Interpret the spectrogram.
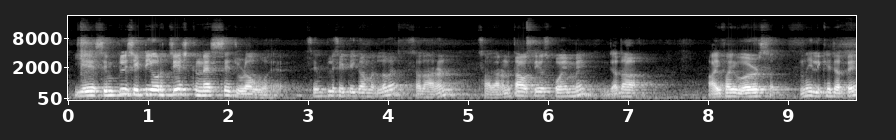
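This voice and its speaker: A male teacher giving a classroom lecture: he reads English text slowly, explains it in Hindi, and quizzes his students as he goes. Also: a little high, dark tone, a little hiss or hum. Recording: echoey room with long reverb.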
